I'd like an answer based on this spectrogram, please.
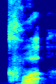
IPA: kw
